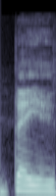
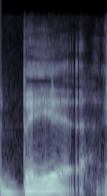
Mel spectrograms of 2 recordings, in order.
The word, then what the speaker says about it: Bayeux: It's not the Bayeux tapestry. It's Bayeux.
